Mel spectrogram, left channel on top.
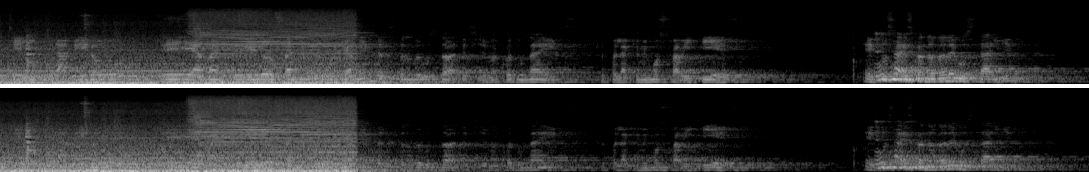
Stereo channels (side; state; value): both; normal; correlation 0.44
